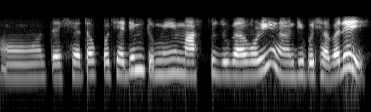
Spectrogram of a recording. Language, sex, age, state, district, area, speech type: Assamese, female, 18-30, Assam, Lakhimpur, rural, conversation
